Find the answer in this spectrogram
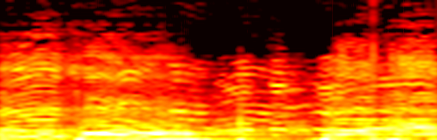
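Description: A man's drawn-out vocal call, its pitch sliding down steeply over about a second, over crowd noise. A few short sharp knocks follow in the second half, in the rhythm of a volleyball rally.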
